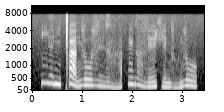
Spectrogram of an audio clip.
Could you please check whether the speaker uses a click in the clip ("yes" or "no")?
yes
